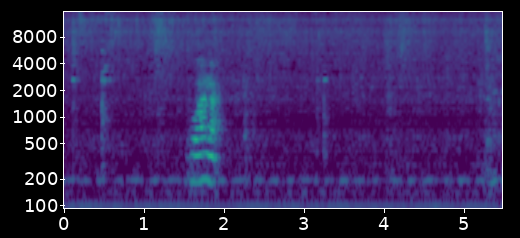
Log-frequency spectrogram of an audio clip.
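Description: Tomatoes and bell pepper frying in a pot for a cassava-leaf and smoked-fish stew, a soft steady sizzle with a brief clatter of a utensil stirring against the pot, and a short spoken word over it.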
